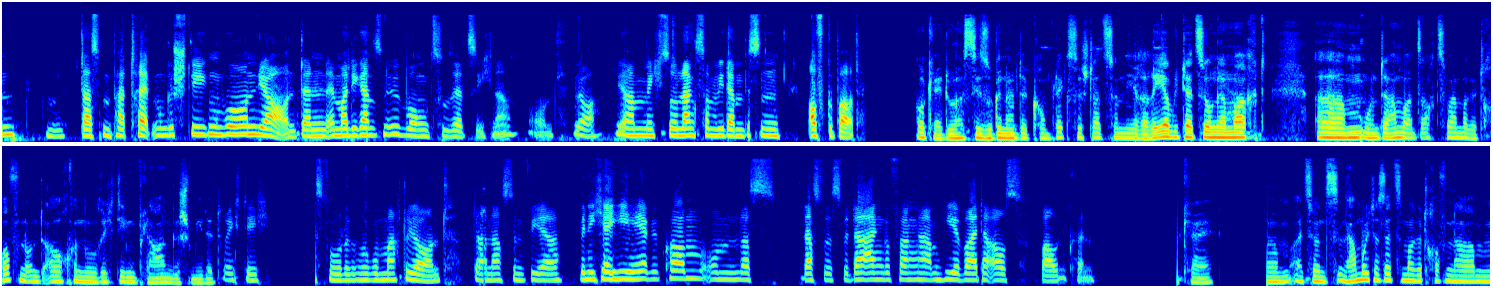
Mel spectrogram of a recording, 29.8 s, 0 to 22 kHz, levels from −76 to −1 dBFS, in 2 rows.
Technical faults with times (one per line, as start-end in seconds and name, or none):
3.64-6.04 one channel drops out
9.04-9.14 clipped start after a pause
10.12-11.32 one channel drops out
13.57-13.61 corrupt frame decoded
14.02-29.77 one channel drops out
17.93-18.02 clipped start after a pause
19.65-19.72 corrupt frame decoded
26.55-26.64 clipped start after a pause
27.45-27.54 clipped start after a pause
